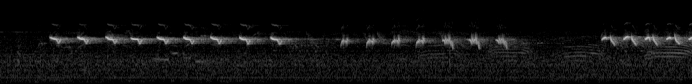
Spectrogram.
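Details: Brown treecreeper in Victoria, Australia, October 2011: three bursts of loud, high, clipped notes repeated about four times a second, the first burst of about ten notes, the second slightly slower, the last cut short.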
